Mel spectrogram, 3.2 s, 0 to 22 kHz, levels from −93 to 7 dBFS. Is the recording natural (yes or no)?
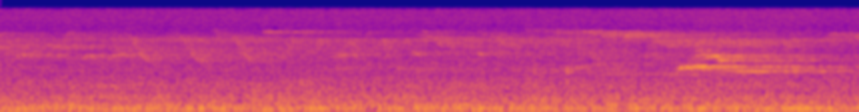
no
